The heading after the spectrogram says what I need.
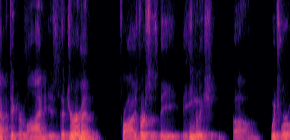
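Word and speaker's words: Frei: And she said, this is Frye in German. This is how it's spelled.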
